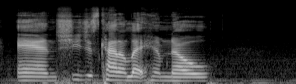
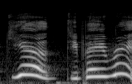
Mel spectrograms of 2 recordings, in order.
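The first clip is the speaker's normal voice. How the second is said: a pitched-up imitation of her; high mock voice; 11 semitones higher than usual. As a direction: quote her much higher. Retold argument, quoted in high voice.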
